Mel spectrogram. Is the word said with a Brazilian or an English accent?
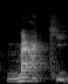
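Brazilian. It is said with a Brazilian Portuguese accent. "que brasileiro pronuncia Mac"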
